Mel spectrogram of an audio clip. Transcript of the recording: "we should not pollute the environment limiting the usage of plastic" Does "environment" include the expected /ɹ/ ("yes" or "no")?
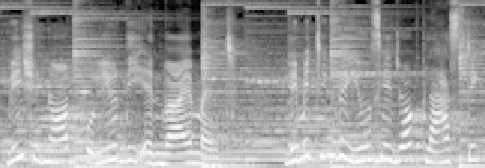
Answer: no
